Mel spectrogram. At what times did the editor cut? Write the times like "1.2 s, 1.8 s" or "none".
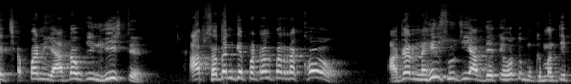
none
